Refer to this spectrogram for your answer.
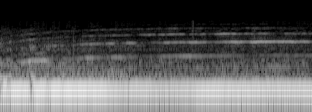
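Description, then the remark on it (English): A fire siren on the roof of a firehouse roars a fire alarm loudly and steadily, its deep droning wail holding a constant pitch throughout with no voices over it. “As the siren on the roof of the firehouse roars its warning, volunteer firemen all over the district drop whatever they're doing, wherever they are, check with the phone operator for the location of the fire”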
